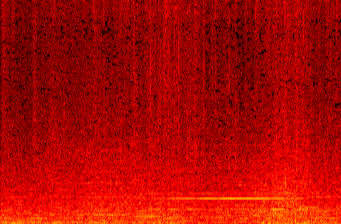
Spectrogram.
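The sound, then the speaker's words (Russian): Rough, churning sea waves surge in a continuous broad rush of water. The roar stays steady throughout, swelling slightly toward the end, with no voices. “Борется с волнами. Волны захлестывают его.”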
